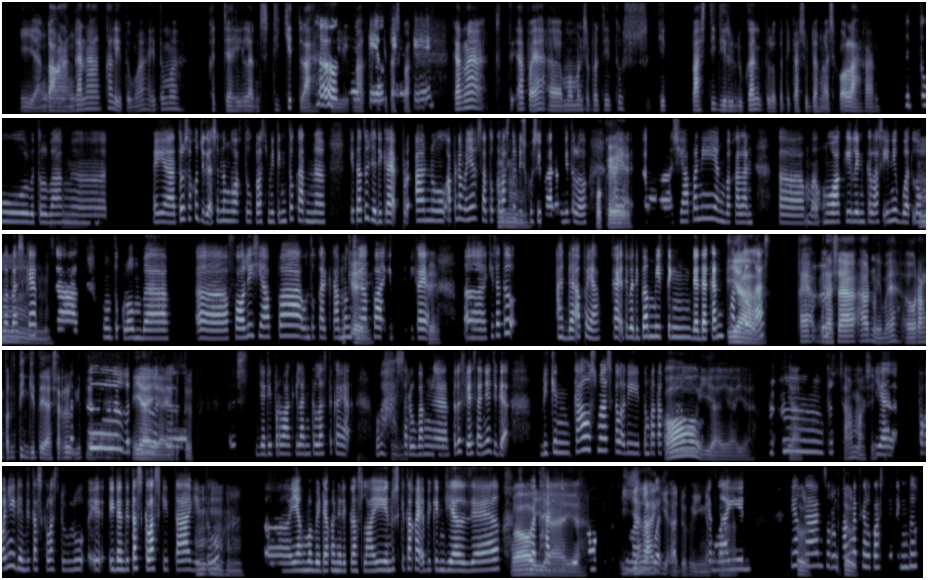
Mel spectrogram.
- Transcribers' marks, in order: static; laughing while speaking: "Oke"; in English: "class meeting"; distorted speech; in English: "meeting"; tapping; other background noise; "yel-yel" said as "jel zel"; in English: "class meeting"
- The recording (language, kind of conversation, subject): Indonesian, unstructured, Kegiatan apa di sekolah yang paling kamu tunggu-tunggu?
